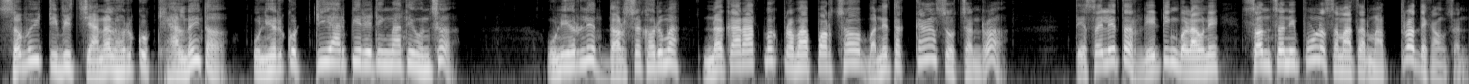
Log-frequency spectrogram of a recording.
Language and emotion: Nepali, disgusted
